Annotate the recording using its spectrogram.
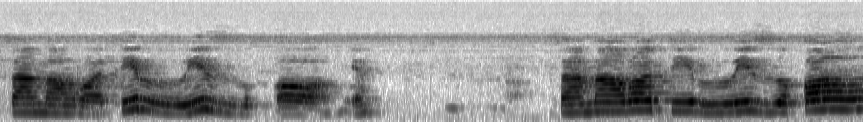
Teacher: Samarotirri, ada idgham bila gunnah karena ada tanwin kasrah yang bertemu dengan huruf ra. Cara bacanya tanwin kasrah dimasukkan atau dileburkan ke huruf ra tanpa berdengung, jadi cukup ditekan.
